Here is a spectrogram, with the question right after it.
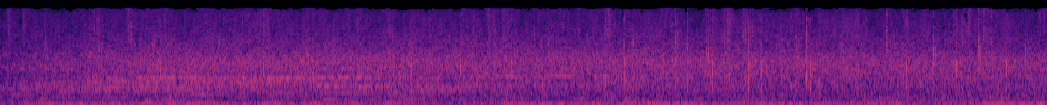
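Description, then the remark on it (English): A smattering of applause from a crowd as Montana Governor Steve Bullock is introduced: scattered clapping, steady and moderately loud for several seconds, with a faint background murmur and no clear voices over it. “That was a smattering of applause for Steve.”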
